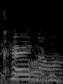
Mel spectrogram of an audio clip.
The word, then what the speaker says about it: colonel: on the train did you meet the bloody Colonel oh that's how you pronounce it colel okay the stonan Ambassador people called him a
